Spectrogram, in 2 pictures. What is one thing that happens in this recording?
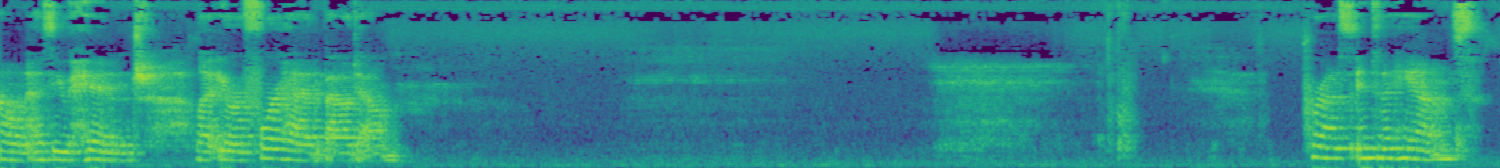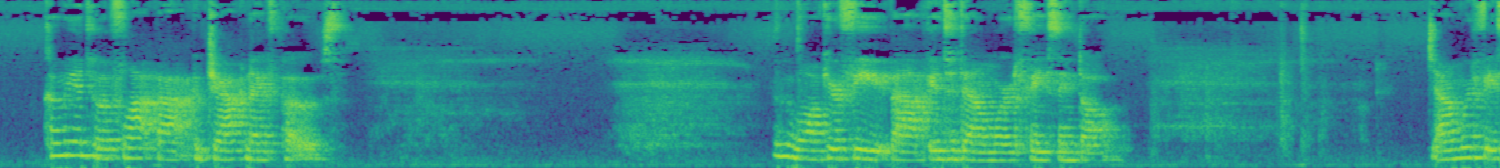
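A young woman speaks calmly and clearly into a nearby microphone, pausing often.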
